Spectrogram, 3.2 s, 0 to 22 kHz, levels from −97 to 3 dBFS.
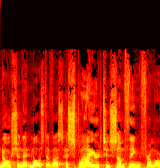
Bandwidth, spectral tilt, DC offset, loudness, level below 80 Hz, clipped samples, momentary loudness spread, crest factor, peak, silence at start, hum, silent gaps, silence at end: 15.5 kHz; -4 dB/octave; under 0.1%; -17 LUFS; -38 dBFS; under 0.1%; 4 LU; 16 dB; -2 dBFS; 0 s; none; none; 0 s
